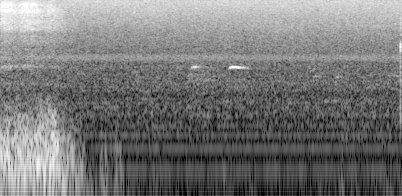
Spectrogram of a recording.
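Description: A brief, muffled, low rumble with a little hiss on top in the first second, like breath or handling on a close microphone. It is followed by quiet room tone with a steady low electrical hum.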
